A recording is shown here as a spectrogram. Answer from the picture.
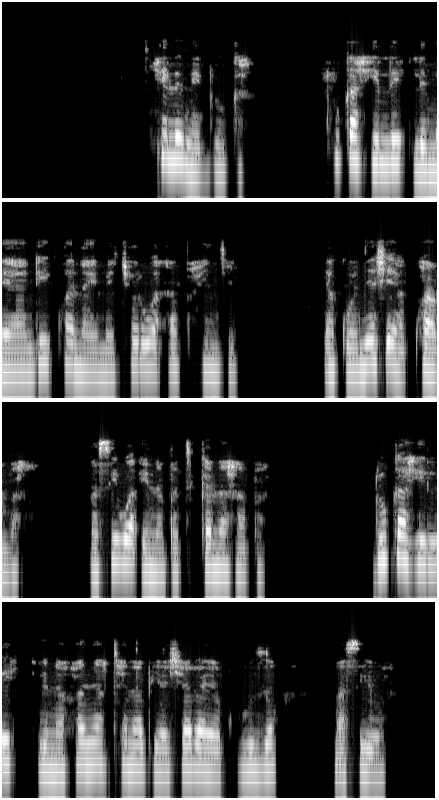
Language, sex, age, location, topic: Swahili, female, 36-49, Nakuru, finance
